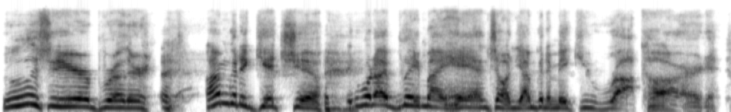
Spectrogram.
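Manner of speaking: hammed-up wrestling promo, shouted; heroic rallying shout. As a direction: growl it like a bad-guy wrestler. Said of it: "wrestling promo ... you're the bad guy".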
